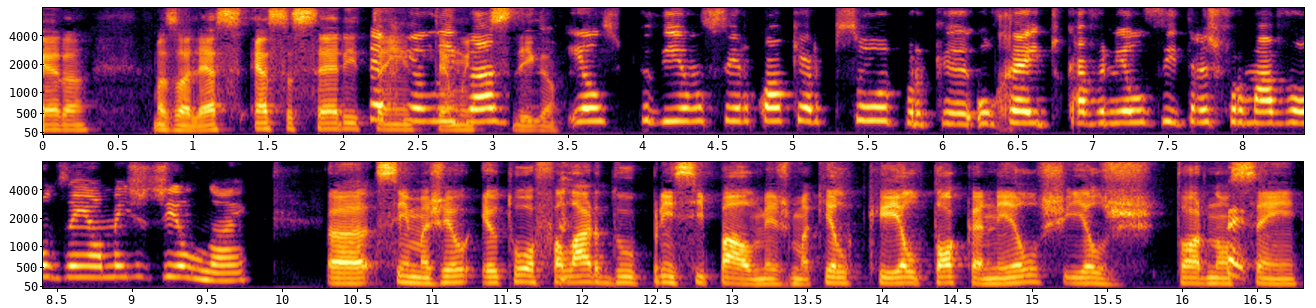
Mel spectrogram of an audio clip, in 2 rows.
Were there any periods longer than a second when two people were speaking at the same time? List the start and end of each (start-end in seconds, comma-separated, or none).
2.2-3.4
